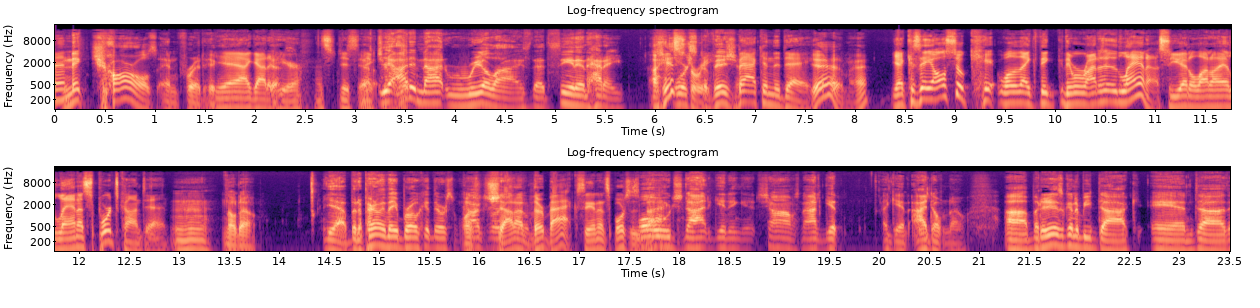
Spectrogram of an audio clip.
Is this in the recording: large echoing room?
no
